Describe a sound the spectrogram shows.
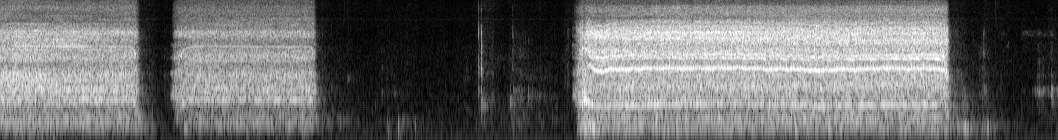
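A cordless drill whirs loudly in several bursts.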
